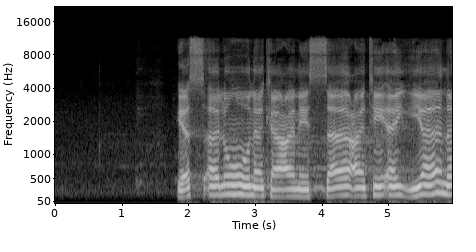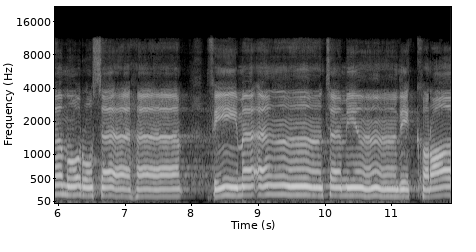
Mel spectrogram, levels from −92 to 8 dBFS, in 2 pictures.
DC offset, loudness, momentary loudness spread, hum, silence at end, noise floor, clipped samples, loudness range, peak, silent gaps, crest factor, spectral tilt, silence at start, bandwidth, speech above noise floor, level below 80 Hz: under 0.1%; -19 LUFS; 6 LU; none; 0 s; -63 dBFS; under 0.1%; 4 LU; -8 dBFS; none; 10 dB; -5.5 dB/octave; 1.85 s; 12 kHz; 45 dB; -62 dBFS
